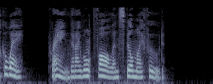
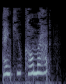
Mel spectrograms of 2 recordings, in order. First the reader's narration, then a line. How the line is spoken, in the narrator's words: Somehow I manage to whisper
